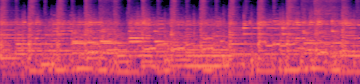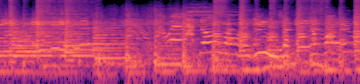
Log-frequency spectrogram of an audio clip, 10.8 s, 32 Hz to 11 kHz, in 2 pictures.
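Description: Live early-1970s rock band playing an instrumental passage: drum kit, bass and held notes from the other instruments. In the last two seconds or so a lead line wavers and bends in pitch.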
